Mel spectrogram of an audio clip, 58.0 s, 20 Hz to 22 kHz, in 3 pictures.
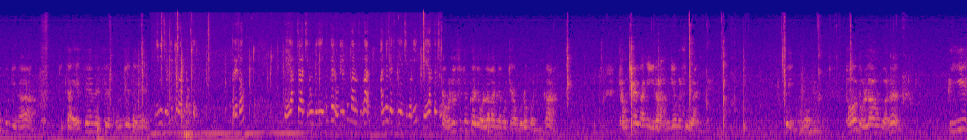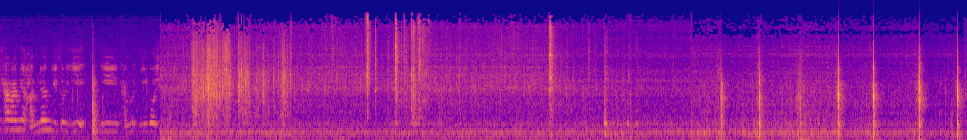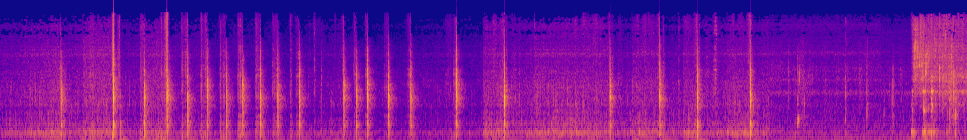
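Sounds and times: knife chopping on wooden board: 40.9s - 47.1s, 47.7s - 48.0s.

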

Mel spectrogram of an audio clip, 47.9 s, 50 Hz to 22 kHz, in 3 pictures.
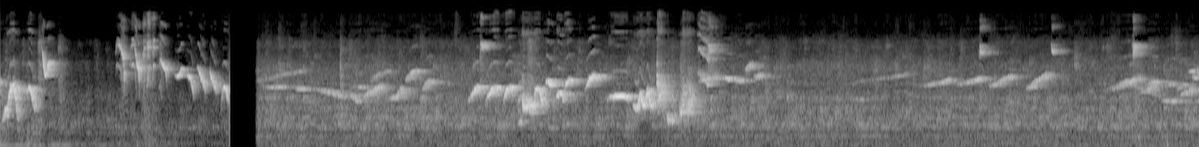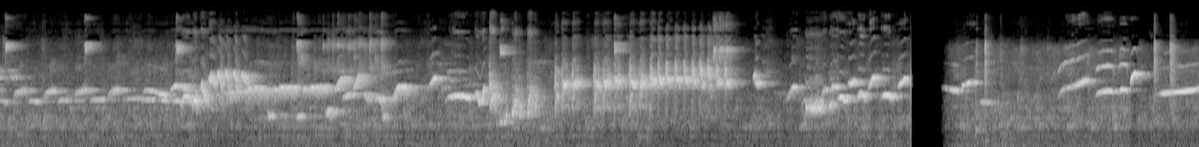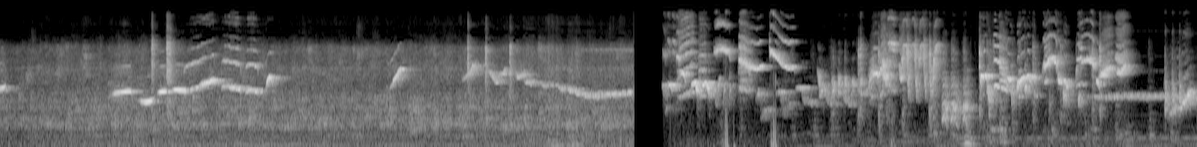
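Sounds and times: bird singing whistled phrases: 1.6s - 10.3s, 14.8s - 23.2s, 26.5s - 29.4s, 30.1s - 32.2s, 33.4s - 35.8s, 38.2s - 44.4s, 45.0s - 47.9s.

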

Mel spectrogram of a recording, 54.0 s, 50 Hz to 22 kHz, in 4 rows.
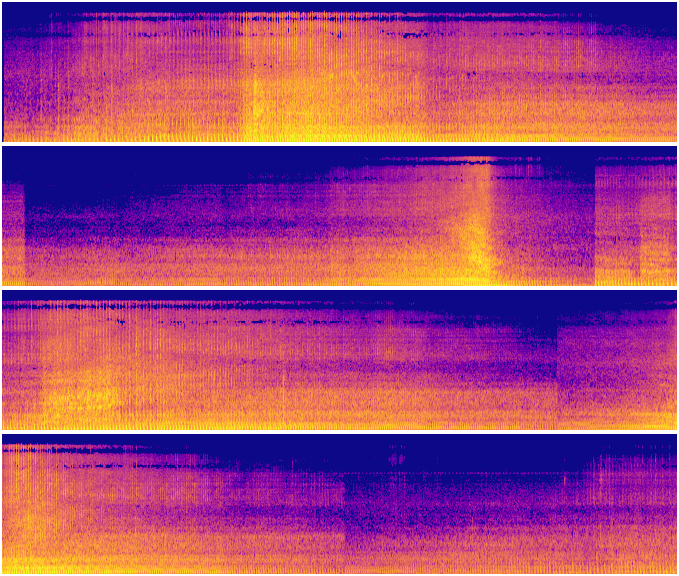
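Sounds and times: single-cylinder engine running: 0.1s - 14.0s, 16.0s - 54.0s.

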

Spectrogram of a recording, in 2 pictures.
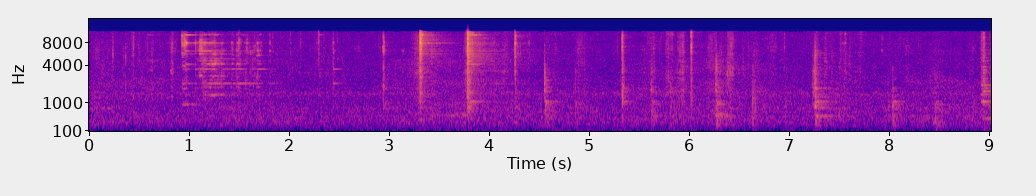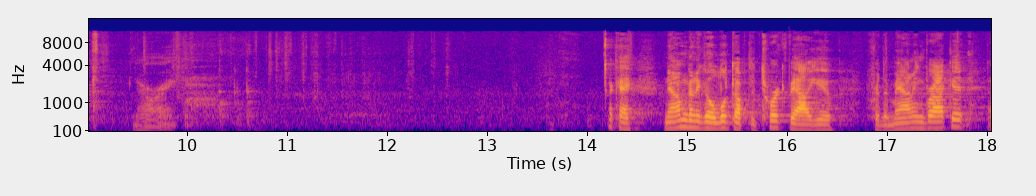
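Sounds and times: light metallic rattle: 0.4s - 4.8s.

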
